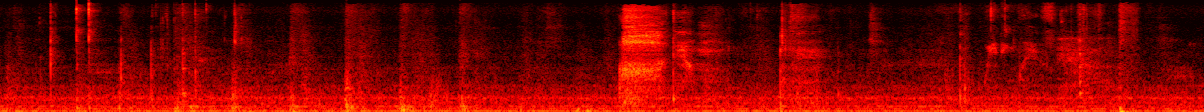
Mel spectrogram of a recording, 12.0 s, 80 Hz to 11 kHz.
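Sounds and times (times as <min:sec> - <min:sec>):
low room hum: 0:00.0 - 0:12.0
woman whispering softly: 0:06.2 - 0:07.2, 0:09.6 - 0:11.2.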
